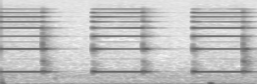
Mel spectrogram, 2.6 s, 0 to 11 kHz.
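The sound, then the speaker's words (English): A building fire alarm blares in three loud, evenly spaced electronic bursts at E1, where a recording is under way, each a harsh, buzzy tone rich in overtones ending with a click, with brief quieter gaps between. No one speaks. “it seems like the fire alarm is going off here where we're recording at E1 right now.”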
